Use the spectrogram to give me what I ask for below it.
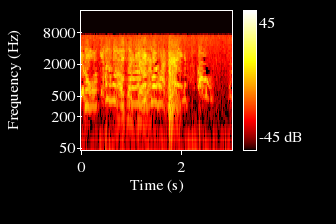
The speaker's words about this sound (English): The shot went wild, I'm happy to say.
